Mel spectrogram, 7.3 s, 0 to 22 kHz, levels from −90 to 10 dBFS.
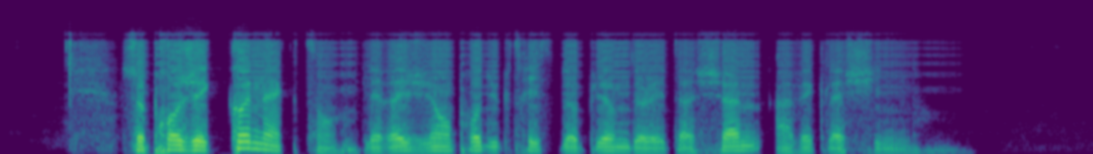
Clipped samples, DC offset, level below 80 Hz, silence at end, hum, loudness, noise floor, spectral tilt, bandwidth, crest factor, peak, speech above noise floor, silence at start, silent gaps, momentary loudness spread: under 0.1%; under 0.1%; -48 dBFS; 1.15 s; none; -20 LUFS; -80 dBFS; -5.5 dB/octave; 9.4 kHz; 20 dB; -2 dBFS; 60 dB; 0.45 s; none; 19 LU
